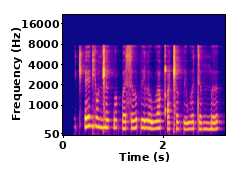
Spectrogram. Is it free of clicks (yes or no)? no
